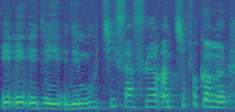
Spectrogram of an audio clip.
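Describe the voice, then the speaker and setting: A woman's voice: fairly low pitch, fast, mellow, natural voice. A woman playing Raoul, a cheerful curious guy. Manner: playful, exclamatory. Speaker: show's title character. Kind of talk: children's museum show acting.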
